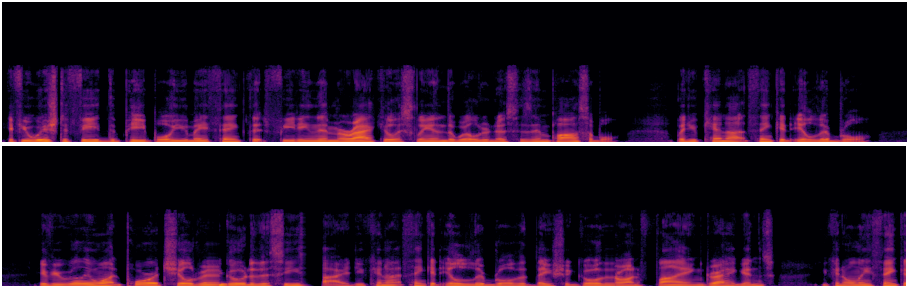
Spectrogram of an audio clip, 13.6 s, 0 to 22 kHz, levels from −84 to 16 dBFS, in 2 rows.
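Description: At 8.33 to 8.43 s comes a burst of packet loss: roughly 80 ms of the speech never arrived, and the receiver continued the last sound, dimming it before the audio resumes further on. On a spectrogram the frozen content runs flat and unchanging, then jumps abruptly to different content; in the waveform a repeating, shrinking cycle pattern sits at the join. The same happens at 11.32 to 11.40 s, where about 60 ms of concealment covers a similar amount of lost audio.

Between 9.03 and 9.21 s the last sound continues and fades, then falls to near silence for about 70 ms before the speech returns with a portion missing. This is likely a long network dropout, in which nothing reached the receiver and its concealment ran out. In the waveform this appears as a decaying, periodic tail ending in a nearly flat line. On a spectrogram the frozen content blurs and fades into an empty band before normal content restarts.

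At 9.95 s a short concealed packet loss leaves a brief smear where about 20 ms never reached the decoder in time. The receiver extended the preceding sound for a few milliseconds and blended it back into the real signal, so it is heard as a tiny wobble. On a spectrogram this shows as a thin vertical seam of smoothed or slightly smeared energy. The waveform shows a small discontinuity in the cycle shape.

Throughout the clip, the spectrum stops near 12 kHz, which fits the Opus call path.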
